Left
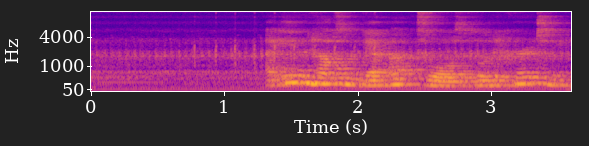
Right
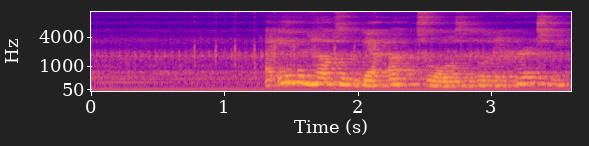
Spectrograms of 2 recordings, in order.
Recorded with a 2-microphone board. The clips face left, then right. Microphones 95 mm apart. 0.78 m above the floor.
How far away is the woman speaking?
About 1.7 m.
